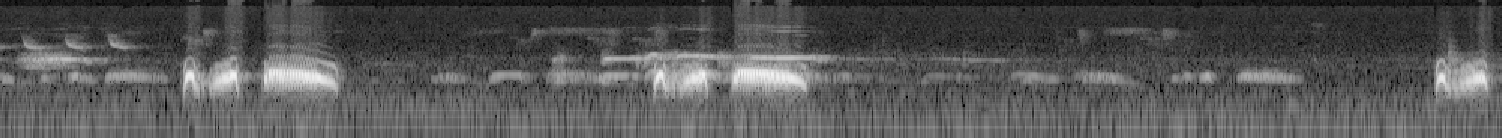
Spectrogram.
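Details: Spotted dove, thổ-pha-đồng voice, cooing to excite decoy birds. Two phrases, each of two quick hooked notes and a longer low coo, are separated by quiet murmuring. A third phrase begins at the end.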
